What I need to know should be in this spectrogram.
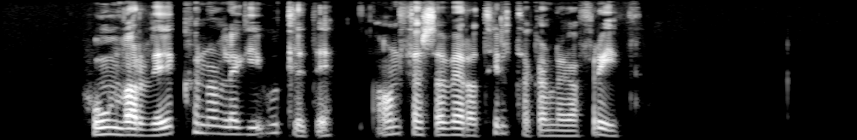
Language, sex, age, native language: Icelandic, male, 20-29, Icelandic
